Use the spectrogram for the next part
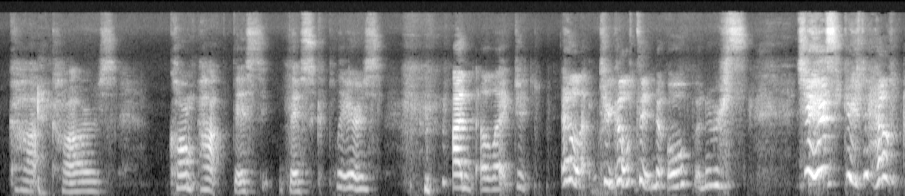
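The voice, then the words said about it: Weak attempt at Scottish accent. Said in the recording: “I didn't say I'm good at a Scottish accent”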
